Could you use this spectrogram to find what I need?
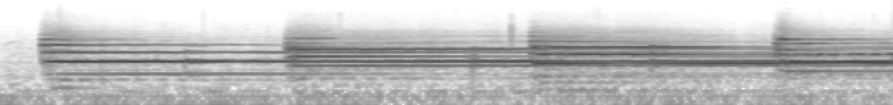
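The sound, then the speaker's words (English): The town hall clock in Glen Falls chimes four slow, resonant bell tones, each struck about a second and a half apart, ringing out clearly and lingering so the notes overlap, with no voices. “there's the clock in Glen Falls Town Hall, telling us it's time for Renzo's story of Big Sister”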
